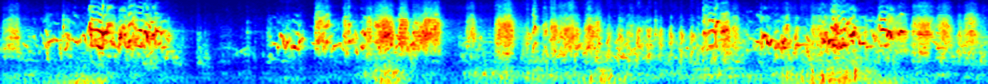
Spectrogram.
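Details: Pet budgies eating green food, sending out dense, buzzy warbling chatter in several bursts after a short silence, with soft low thuds of feeding.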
